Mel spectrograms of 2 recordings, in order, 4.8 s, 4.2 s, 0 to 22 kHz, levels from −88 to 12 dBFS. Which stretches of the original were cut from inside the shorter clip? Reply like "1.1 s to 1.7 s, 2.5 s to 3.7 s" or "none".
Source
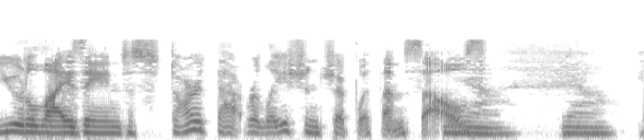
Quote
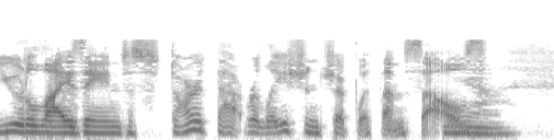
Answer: none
